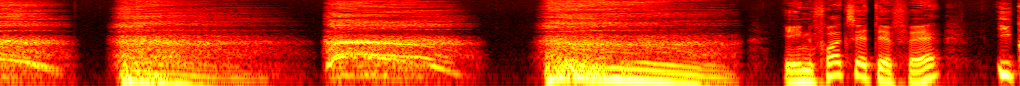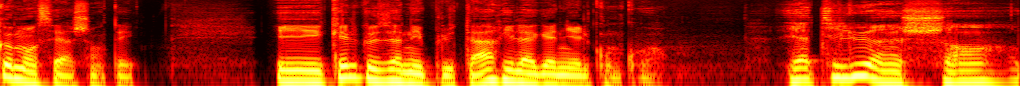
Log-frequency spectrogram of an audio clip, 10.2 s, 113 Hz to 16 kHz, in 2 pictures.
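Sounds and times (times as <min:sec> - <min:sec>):
voice imitating a little boy's deep forceful breathing before singing: 0:00.0 - 0:03.8
speech: 0:03.9 - 0:10.1.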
